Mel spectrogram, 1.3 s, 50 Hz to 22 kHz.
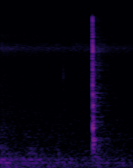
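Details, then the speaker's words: Samsung PN60E7000 60-inch plasma TV after power supply board resoldering; one crisp relay click at power-on, no repeated clicking as before with blinking red light, screen comes on: repair appears fixed. "once again this is the the relay that makes the clicking sound okay I'm gonna power it on"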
